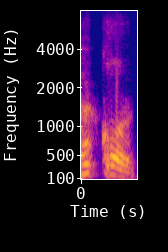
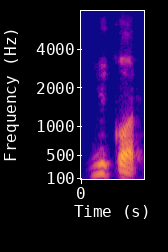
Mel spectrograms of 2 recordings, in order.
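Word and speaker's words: Mucor: মুকর নাকি মিউকর, তাই না? মুকর অথবা মিউকর যেমনি উচ্চারণ করিস, ঠিক আছে।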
